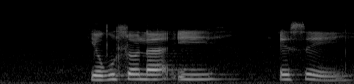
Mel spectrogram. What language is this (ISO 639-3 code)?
ssw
